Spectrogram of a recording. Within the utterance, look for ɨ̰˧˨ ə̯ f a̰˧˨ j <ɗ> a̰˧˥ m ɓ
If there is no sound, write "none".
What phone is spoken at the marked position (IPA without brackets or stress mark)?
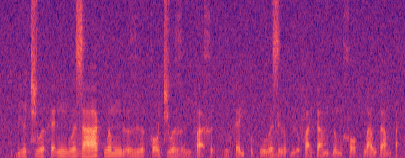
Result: ɗ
